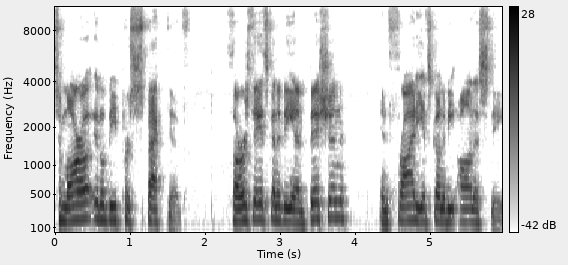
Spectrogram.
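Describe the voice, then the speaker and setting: A man speaks in an ordinary speaking voice at a fairly high pitch. His pitch variation is ordinary and his pace moderate. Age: 60s. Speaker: motivational speaker and comedian. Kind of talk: interview.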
